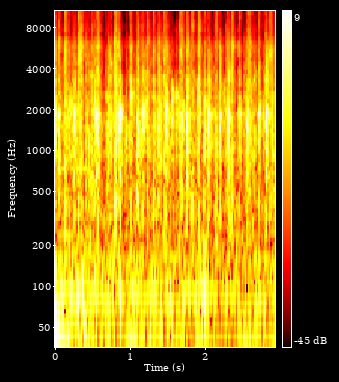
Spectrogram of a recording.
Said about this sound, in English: And we get that because of the dedication of our volunteers. And I see a whole bunch of them around here. So how about a round of applause for our volunteers too?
